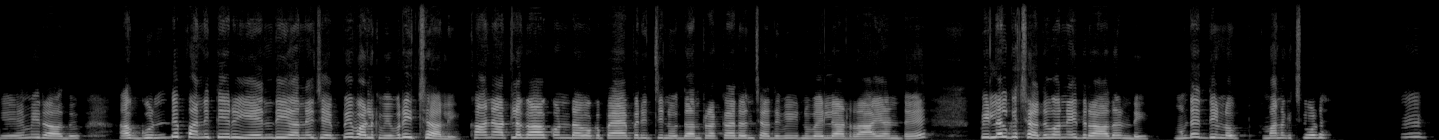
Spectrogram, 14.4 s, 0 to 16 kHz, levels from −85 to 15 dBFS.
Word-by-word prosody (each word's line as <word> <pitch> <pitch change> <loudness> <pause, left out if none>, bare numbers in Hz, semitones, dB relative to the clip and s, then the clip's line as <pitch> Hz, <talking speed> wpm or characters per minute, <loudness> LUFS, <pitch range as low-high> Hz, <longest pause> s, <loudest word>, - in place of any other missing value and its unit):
ఏమి 315 +5 -7
రాదు. 255 -2 +1 0.5
ఆ - - +8 0.2
గుండె 320 +7 -1
పనితీరు 365 0 +1 0.2
ఏంది 325 +2 0
అని 305 +1 -2
జెప్పి 300 +5 -2
వాళ్ళకి 320 -2 +3
వివరిచ్చాలి. 310 - +2 0.2
కానీ, 320 0 +2
అట్లా 320 +1 +1
గాకుండా 315 -2 +3
ఒక 285 - -7
పేపర్ 280 +1 +2
ఇచ్చి, 300 +3 -7
నువ్వు 265 -1 -4
దాని 260 0 +2
ప్రకారం 275 0 0
చదివి 260 +1 -3
నువ్వెళ్ళి, 255 +1 -1
ఆడ 255 - -2
రాయంటే 245 0 0 0.7
పిల్లలకి 390 +2 +4
చదువనేది 335 0 +1
రాదండి. 260 -3 +1 0.4
అంటే 375 +9 0
దీంట్లో 310 -5 +1 0.4
మనకి 285 0 -3
చూడ 315 0 -1 0.9
హ్మ్. 400 0 -10
300 Hz, 130 wpm, -23 LUFS, 265-330 Hz, 0.9 s, ఆ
